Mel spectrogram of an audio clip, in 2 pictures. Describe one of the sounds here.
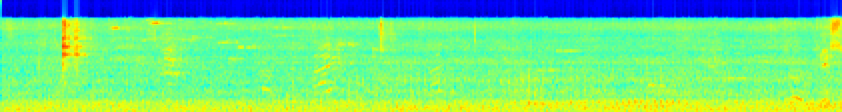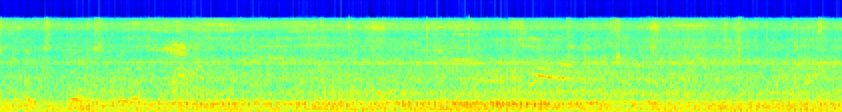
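Aircraft engines drone overhead in a low, steady roar that slowly grows louder.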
